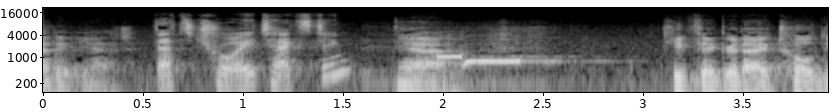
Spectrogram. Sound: phone beeps

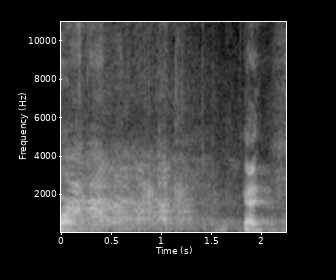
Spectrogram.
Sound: congregation laughing

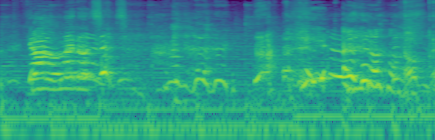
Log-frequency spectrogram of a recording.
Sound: laughing

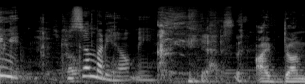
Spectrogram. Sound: Benny Fine laughs

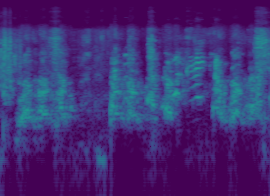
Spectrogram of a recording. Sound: dogs barking

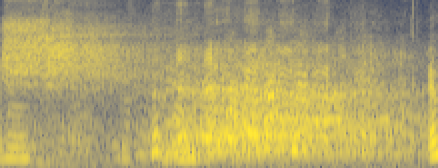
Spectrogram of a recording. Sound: laughter

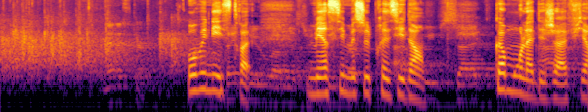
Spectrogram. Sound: applause

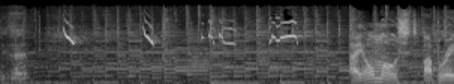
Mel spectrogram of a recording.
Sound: bird chirping

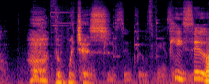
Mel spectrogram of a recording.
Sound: gasps

